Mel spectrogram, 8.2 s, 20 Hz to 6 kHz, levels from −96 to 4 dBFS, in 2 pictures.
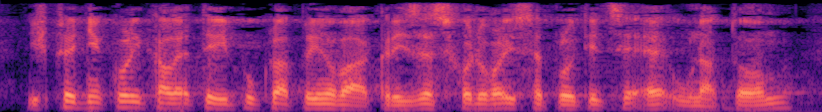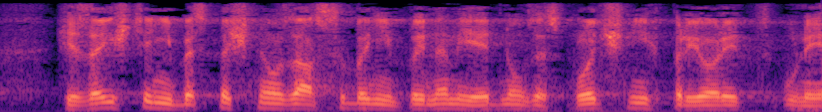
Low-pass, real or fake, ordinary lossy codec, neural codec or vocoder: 5.4 kHz; real; MP3, 48 kbps; none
